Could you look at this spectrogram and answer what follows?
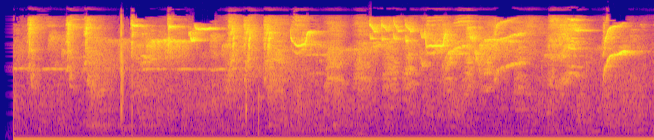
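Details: Red siskin × canary hybrid (pastel red mosaic agate canary cross) singing a continuous, high, rapid warble of twittering trills and buzzy notes, almost without pause, over a faint steady hum.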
